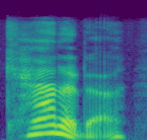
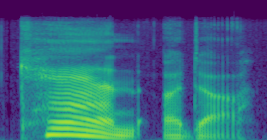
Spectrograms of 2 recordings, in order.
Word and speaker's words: Canada: And for Canada, pay attention to the stress. It's usually stressed on the first syllable. Canada, not Canada. The vowel sounds are often short and clear.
